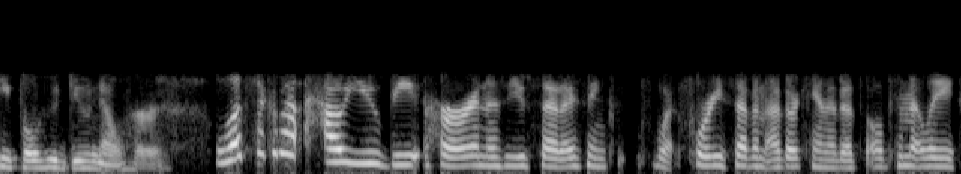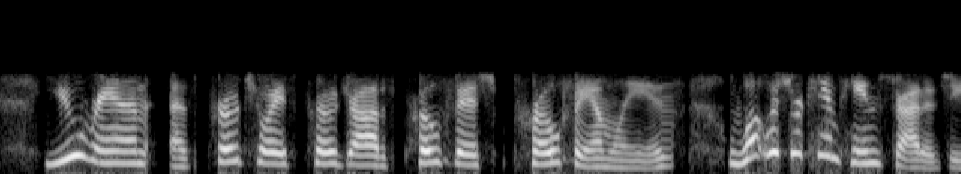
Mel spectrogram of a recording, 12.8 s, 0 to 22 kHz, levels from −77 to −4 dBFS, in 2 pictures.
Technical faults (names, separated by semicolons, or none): G.723.1 codec; VoIP packet loss concealed by the speech codec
